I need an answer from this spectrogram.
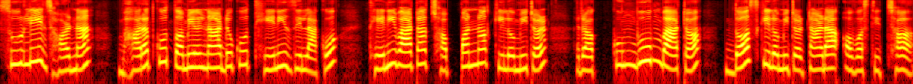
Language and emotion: Nepali, neutral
